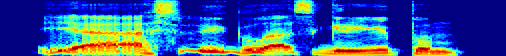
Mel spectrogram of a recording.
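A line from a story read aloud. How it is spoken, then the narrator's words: Hoarse voice. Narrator (Russian): сипло начала она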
